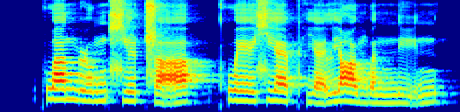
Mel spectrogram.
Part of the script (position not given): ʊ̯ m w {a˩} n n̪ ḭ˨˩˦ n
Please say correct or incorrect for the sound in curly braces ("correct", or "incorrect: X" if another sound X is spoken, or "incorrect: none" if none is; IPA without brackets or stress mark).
incorrect: ə˩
